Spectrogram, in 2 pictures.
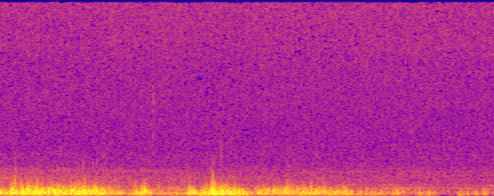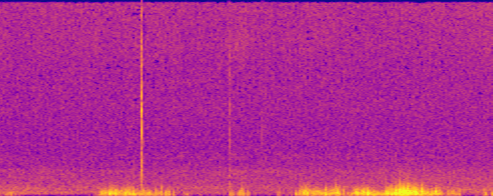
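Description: A jet airliner roars high overhead with a low, uneven rumble.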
